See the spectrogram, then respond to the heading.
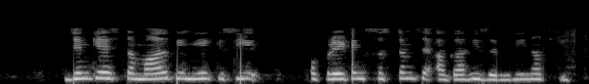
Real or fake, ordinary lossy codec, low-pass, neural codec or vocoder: real; MP3, 24 kbps; 5.4 kHz; none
